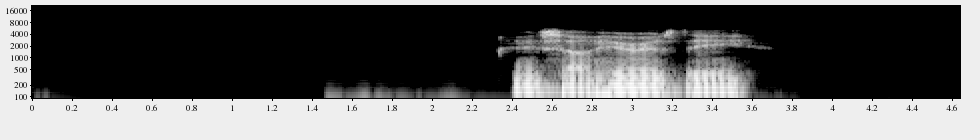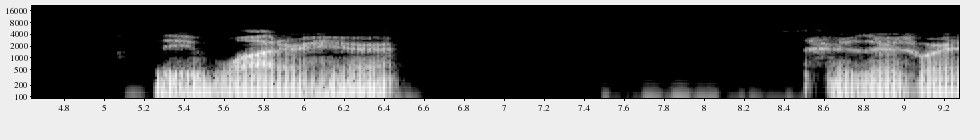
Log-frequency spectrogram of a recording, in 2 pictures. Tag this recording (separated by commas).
Speech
